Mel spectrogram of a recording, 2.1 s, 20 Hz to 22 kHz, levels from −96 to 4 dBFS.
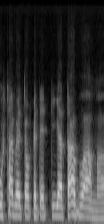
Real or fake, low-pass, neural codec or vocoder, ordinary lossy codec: fake; 19.8 kHz; autoencoder, 48 kHz, 128 numbers a frame, DAC-VAE, trained on Japanese speech; none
